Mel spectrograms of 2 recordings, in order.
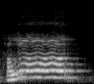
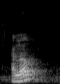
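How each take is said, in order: First: Loud high call of "Hello?"; loud, high "Hello?" into the mic. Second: Said in the usual way. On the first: Real, not acted. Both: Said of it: "mic test calls".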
